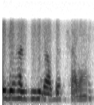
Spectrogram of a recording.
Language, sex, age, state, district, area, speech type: Kashmiri, female, 18-30, Jammu and Kashmir, Pulwama, urban, conversation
